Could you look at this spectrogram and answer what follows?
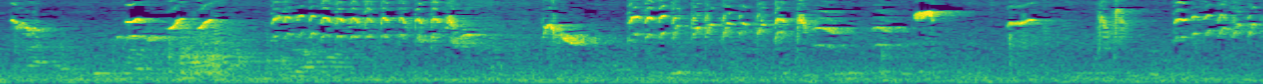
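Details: A cucak cungkok, the Orange-bellied Leafbird, pours out a busy gacor song of high whistles, downslurs, sustained fast trills and clipped chips in quick succession.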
